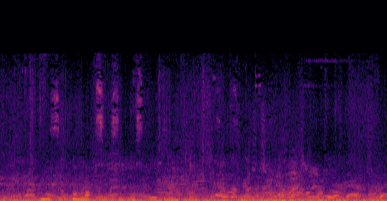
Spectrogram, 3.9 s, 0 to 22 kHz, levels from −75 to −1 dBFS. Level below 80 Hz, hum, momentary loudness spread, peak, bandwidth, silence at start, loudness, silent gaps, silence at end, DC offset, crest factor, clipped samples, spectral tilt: -34 dBFS; none; 2 LU; -16 dBFS; 16.5 kHz; 0 s; -31 LUFS; none; 0 s; under 0.1%; 14 dB; under 0.1%; -6 dB/octave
